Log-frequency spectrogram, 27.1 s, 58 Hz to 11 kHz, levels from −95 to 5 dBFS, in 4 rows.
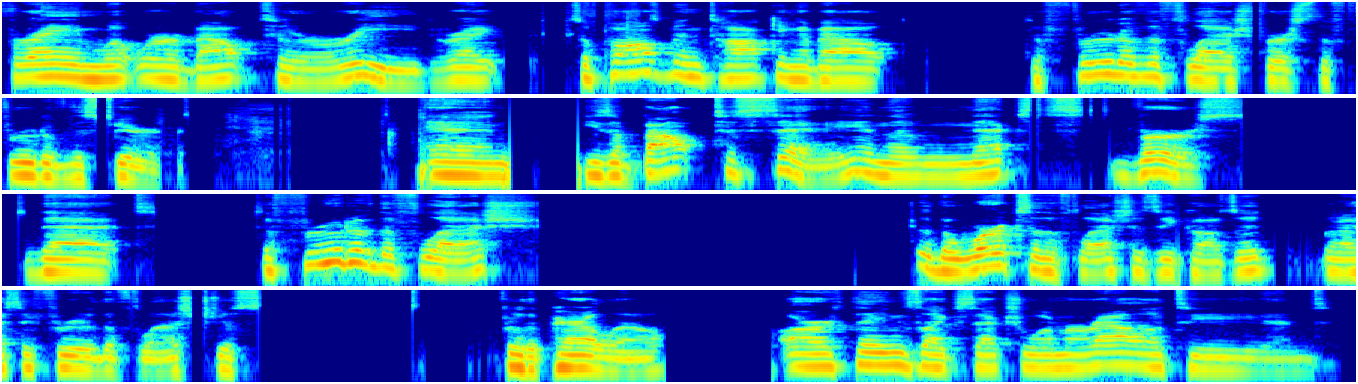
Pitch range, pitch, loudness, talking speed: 125-150 Hz, 135 Hz, -29 LUFS, 140 wpm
